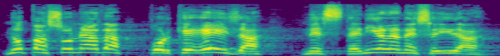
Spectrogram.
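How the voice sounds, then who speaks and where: High-voiced Argentine pastor preaching in a hall. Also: male voice, moderate pace. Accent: Argentine Spanish. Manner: dramatic swings between loud emphatic and low hushed delivery. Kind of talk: sermon. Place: large church hall. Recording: long hall reverb.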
